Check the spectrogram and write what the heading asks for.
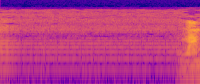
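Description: Steady electrical mains hum in a microphone and sound system, several steady tones held at one level through a pause in the talk.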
